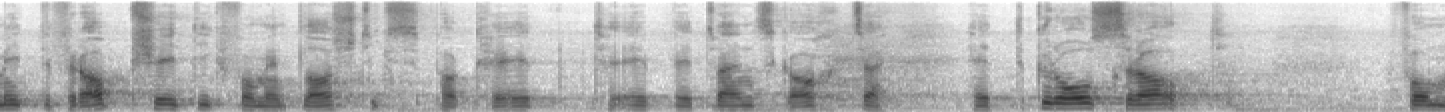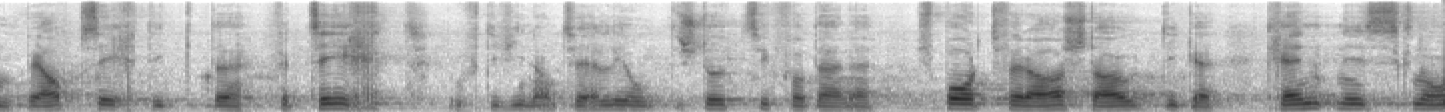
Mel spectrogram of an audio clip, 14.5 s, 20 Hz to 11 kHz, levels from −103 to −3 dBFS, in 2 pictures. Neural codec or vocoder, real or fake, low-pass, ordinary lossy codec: vocoder, 22.05 kHz, 80 mel bands, WaveNeXt; fake; 9.9 kHz; none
